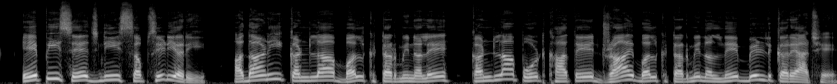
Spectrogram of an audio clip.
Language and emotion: Gujarati, neutral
